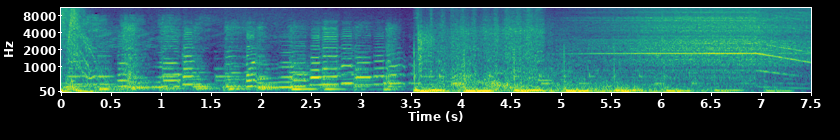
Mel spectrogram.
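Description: A short, loud burst of electric kitchen blender whirring cuts in midway through an upbeat musical jingle for the Radio G show Le mixeur, grinding harshly for about a second before the music carries on with a rising tone.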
